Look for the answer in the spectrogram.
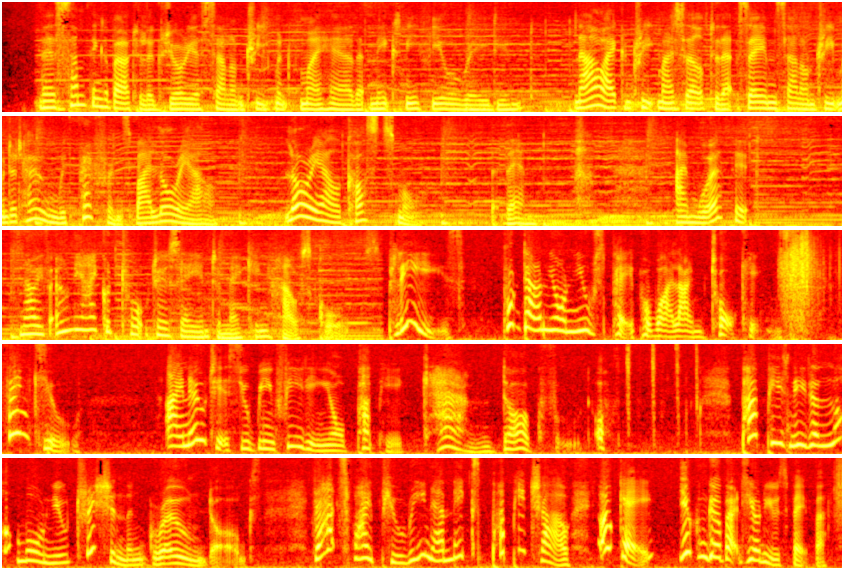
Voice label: commercials

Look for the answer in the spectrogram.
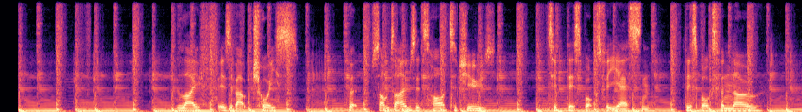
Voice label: Commercial

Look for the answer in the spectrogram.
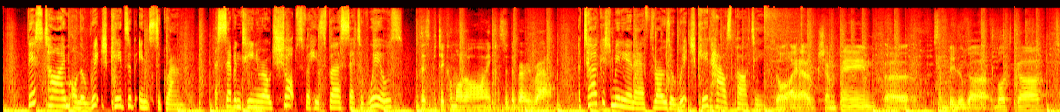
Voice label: Documentary

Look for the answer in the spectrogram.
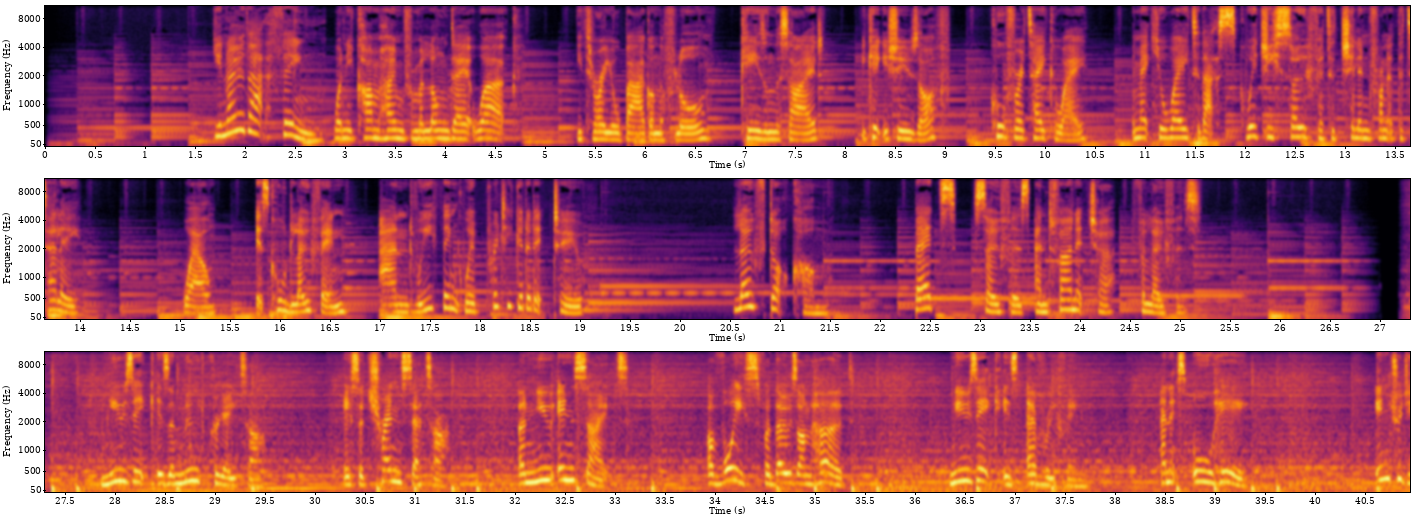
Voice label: Commercial

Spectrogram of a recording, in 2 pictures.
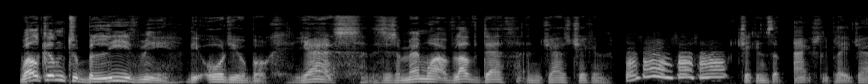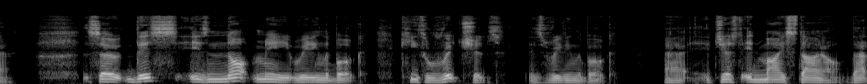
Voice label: Narration

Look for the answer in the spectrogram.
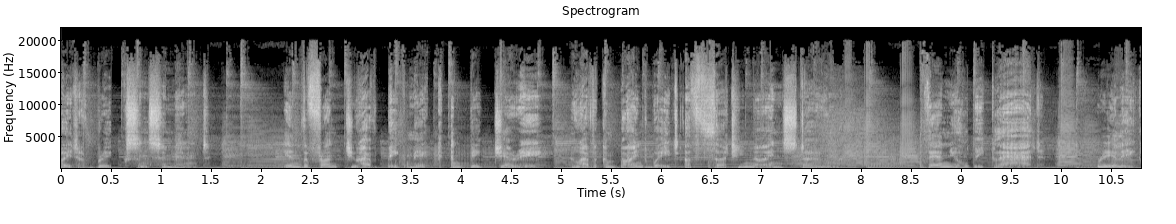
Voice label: Commercial Volkswagen

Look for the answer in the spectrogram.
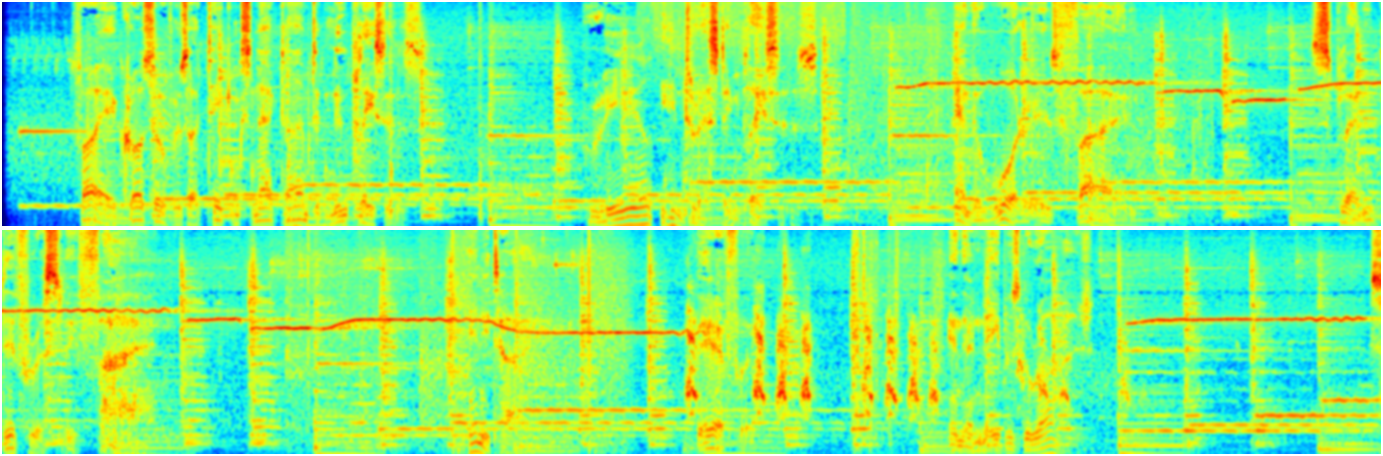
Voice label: Commercials

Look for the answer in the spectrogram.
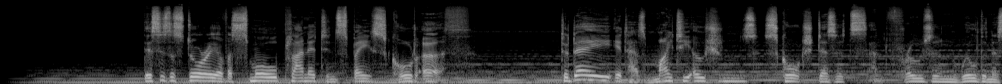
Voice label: Documentary

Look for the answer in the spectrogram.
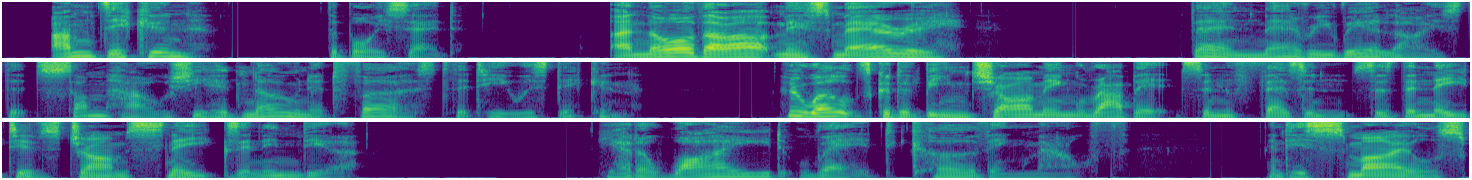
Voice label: Childrens

